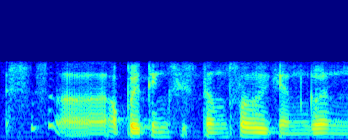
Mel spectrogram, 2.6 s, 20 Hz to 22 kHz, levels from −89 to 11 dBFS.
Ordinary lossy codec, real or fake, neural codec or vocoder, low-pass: none; real; none; 3.6 kHz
